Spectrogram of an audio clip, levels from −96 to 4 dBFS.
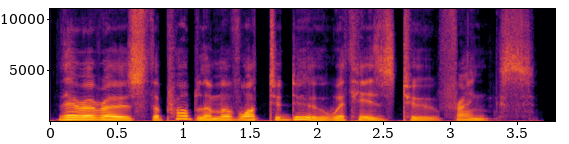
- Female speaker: No, male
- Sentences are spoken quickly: No, average, 190 wpm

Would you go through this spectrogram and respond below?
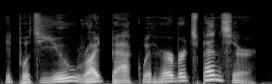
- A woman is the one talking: No, male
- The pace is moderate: Yes, average, 175 wpm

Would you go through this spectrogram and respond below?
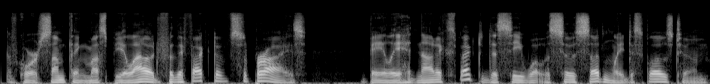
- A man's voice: Yes, male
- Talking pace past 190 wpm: Yes, fast, 205 wpm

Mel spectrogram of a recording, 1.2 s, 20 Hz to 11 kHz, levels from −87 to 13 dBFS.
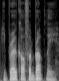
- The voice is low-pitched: Yes, low, 115 Hz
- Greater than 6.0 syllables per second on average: Yes, 6.4 syllables/s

